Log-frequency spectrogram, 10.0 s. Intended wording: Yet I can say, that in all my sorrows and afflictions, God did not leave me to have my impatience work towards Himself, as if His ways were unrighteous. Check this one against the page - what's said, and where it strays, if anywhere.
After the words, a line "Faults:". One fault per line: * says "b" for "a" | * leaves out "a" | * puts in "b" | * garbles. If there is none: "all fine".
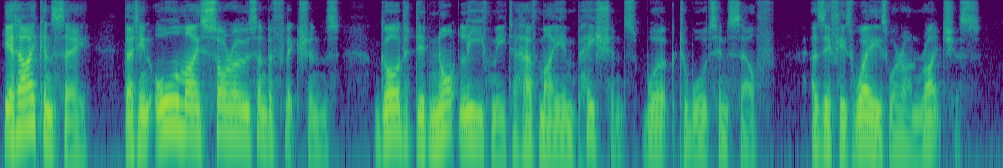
Yet I can say, that in all my sorrows and afflictions, God did not leave me to have my impatience work towards Himself, as if His ways were unrighteous.
Faults:
all fine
